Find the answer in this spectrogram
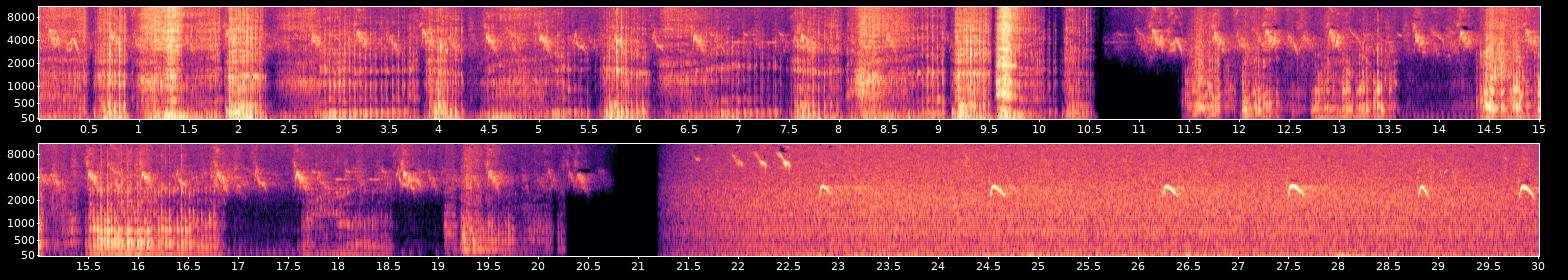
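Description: Big cats growling: a leopard gives a run of short, loud growls. After a break a lion follows with deeper, pitched growls and roars. After a brief silence, a steady outdoor hiss begins with faint high chirps about once a second.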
